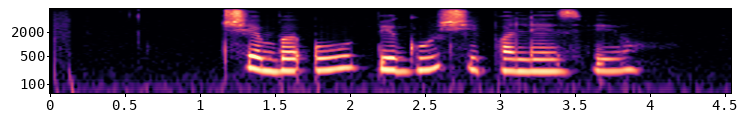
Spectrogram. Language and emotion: Russian, neutral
